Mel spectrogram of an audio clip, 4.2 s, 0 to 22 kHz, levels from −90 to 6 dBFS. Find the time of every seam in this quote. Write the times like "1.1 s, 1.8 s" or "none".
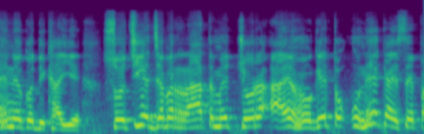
none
